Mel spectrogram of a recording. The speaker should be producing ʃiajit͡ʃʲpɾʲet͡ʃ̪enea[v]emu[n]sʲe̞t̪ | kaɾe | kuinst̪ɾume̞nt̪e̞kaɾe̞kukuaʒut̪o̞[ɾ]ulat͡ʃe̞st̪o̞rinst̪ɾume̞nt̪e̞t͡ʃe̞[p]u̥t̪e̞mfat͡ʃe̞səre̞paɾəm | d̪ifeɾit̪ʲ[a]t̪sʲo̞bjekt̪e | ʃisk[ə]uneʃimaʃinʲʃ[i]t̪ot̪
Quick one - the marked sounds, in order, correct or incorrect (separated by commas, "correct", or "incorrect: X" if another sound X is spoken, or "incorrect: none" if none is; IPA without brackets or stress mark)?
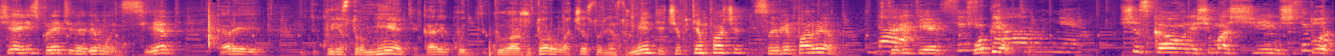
correct, correct, correct, correct, incorrect: e, incorrect: a, correct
